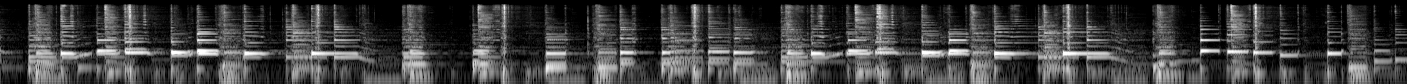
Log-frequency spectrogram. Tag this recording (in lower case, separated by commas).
playing ukulele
